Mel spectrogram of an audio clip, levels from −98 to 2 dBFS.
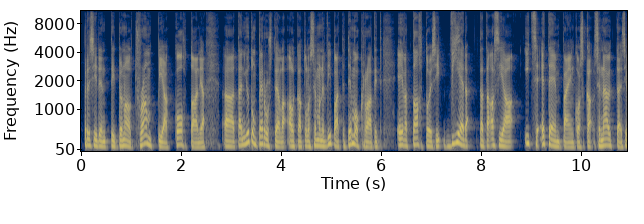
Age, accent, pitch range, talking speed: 20-39, native, 120-155 Hz, 135 wpm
